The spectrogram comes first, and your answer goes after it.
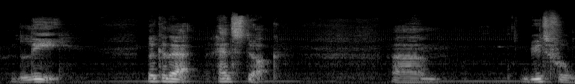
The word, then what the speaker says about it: Lys: It is a Lys, spelt Lys or Lys, but pronounced Lee.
